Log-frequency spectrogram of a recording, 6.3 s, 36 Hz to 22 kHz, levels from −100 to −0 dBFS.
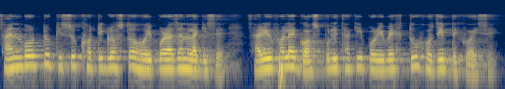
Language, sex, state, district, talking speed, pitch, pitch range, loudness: Assamese, male, Assam, Kamrup Metropolitan, 135 wpm, 155 Hz, 145-175 Hz, -18 LUFS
